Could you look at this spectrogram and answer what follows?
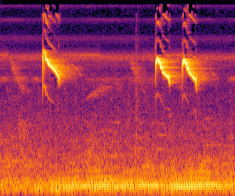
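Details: Buxtoni Mountain white-eye trapping lure: one thin, high, falling whistle, a pause of over a second, then two quick matching notes in succession, with soft low background hum.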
